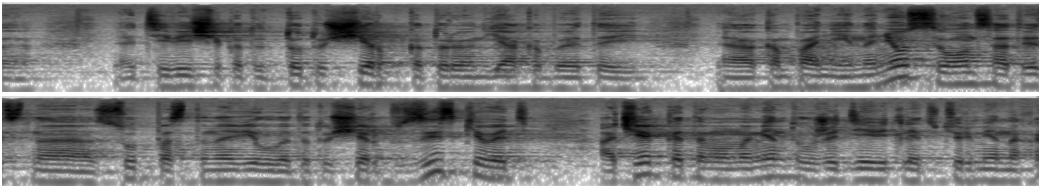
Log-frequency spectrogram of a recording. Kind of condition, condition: setting, live audience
